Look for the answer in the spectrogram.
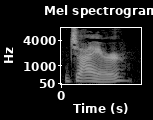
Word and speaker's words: gyre: One was G-Y-R-E, Gyre. I always say that wrong. Mm-hmm. Am I saying that correctly? Gyre? – I think so, yeah.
